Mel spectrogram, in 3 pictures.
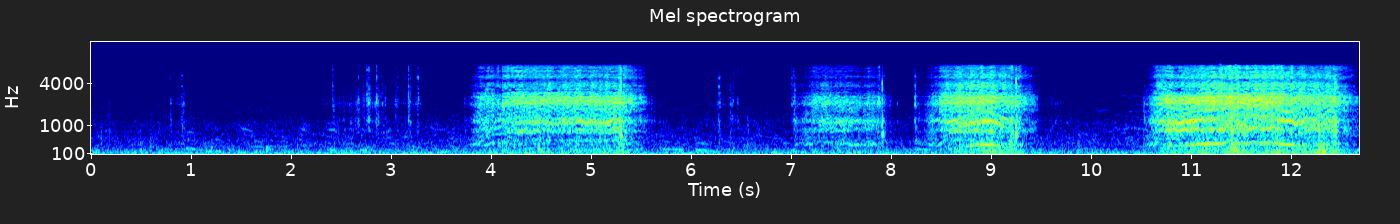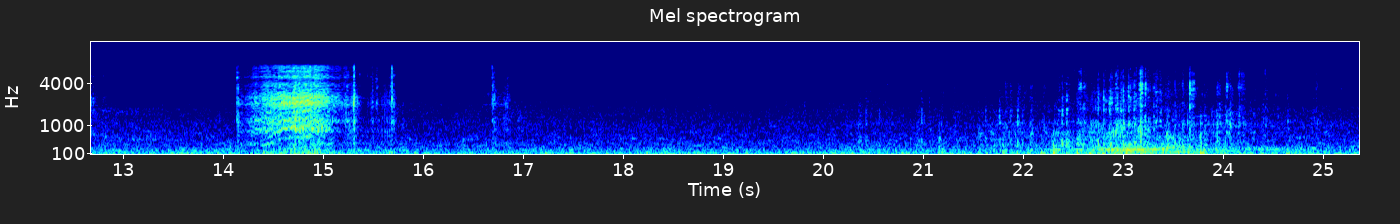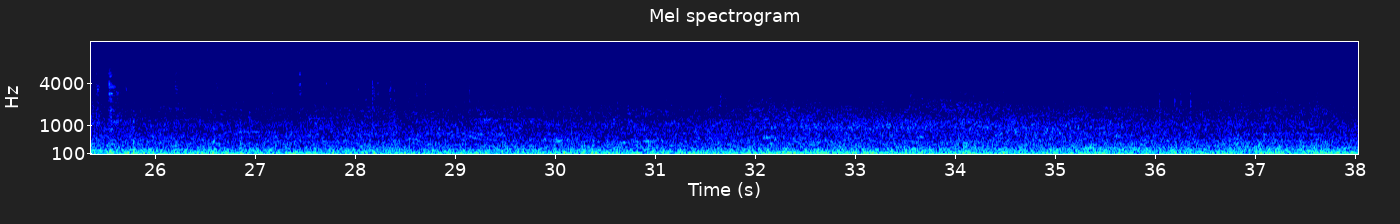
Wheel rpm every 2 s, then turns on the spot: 0, 10, 40, 10, 30, 60, 20, 20, 0, 0, 0, 0, 0, 0, 0, 0, 0, 0, 0.
12-14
